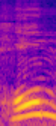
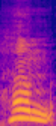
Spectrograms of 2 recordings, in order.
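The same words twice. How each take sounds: First: «هم» as hom, with a rounded o; تلفظ اصلی «هُم». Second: «هم» as hem, with a short unrounded vowel; تلفظ عراقی «هم». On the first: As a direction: say «هم» with a clear o vowel, hom. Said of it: "هم در واقع هست که به صورت". («هم» با ضمهٔ روشن، هُم) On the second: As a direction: say «هم» without the o, close to hem. («هم» بدون ضمهٔ روشن) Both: Shown as a demonstration.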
